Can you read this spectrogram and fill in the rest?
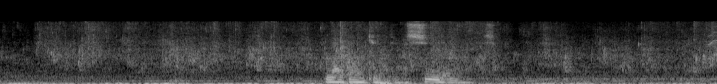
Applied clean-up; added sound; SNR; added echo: none; Bathtub (filling or washing); 0 dB; reverberation time 0.2 s.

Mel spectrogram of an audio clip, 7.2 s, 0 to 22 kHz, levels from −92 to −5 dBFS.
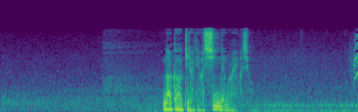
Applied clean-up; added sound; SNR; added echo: none; none; none; none.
